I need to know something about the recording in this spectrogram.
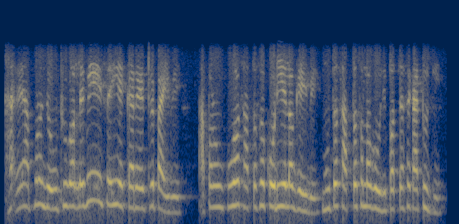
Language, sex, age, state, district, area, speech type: Odia, female, 30-45, Odisha, Bhadrak, rural, conversation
